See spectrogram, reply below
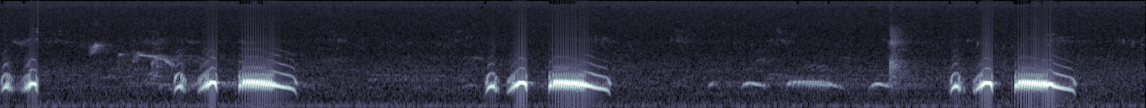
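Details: {'caption': 'Repeated spotted dove phrases used to provoke a decoy bird: two quick clipped notes lead into a long, falling coo, given three times, with soft low murmurs between the second and third phrases.'}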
